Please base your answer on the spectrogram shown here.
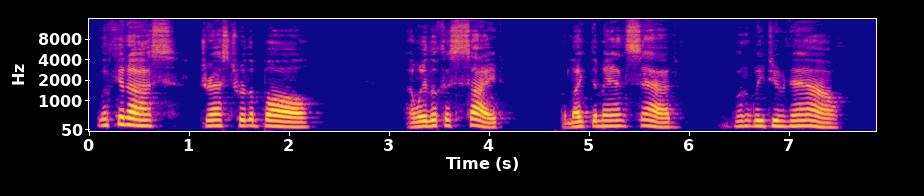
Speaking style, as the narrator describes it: she sighed

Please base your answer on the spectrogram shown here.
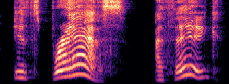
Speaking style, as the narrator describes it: Sumiko cried

